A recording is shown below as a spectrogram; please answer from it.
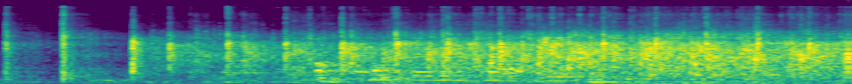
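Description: Audience applause: two single claps, then many people clapping together from about a second in.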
